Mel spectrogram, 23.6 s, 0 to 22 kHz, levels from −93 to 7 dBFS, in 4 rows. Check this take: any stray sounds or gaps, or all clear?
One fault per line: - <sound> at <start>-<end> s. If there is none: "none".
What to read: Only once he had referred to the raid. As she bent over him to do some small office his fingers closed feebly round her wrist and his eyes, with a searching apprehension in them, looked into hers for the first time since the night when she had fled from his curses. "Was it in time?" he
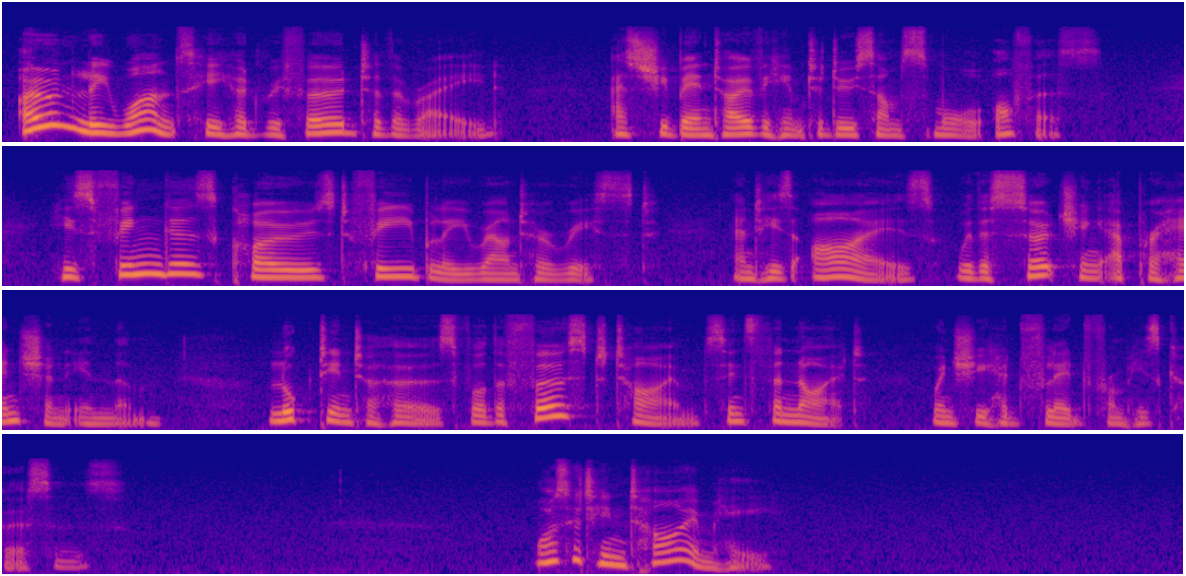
none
